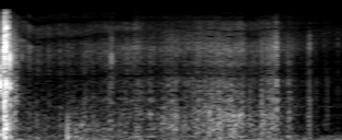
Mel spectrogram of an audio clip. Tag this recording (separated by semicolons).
snap; click; match-strike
